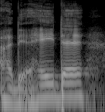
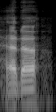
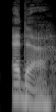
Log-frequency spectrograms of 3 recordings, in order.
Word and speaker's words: Hadia: also welcome hadia Hey not had he I I can't tell me how to pronounce it's a Heda Heda okay cool I call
